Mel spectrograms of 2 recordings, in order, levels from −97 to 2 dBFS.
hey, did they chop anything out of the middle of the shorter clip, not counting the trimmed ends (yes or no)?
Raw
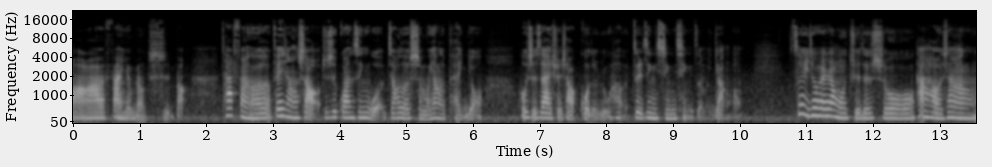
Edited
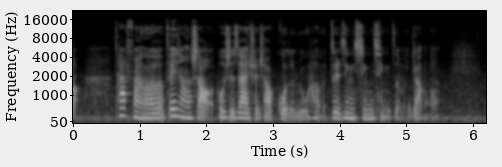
yes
